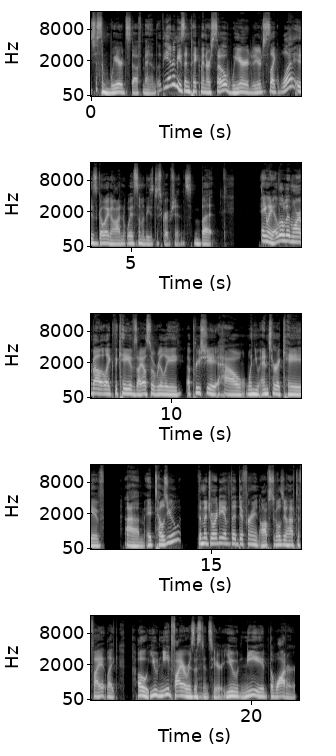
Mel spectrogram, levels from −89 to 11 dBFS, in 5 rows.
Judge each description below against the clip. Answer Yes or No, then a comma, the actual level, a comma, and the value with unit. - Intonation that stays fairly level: No, average, 4.2 semitones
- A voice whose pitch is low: No, medium, 145 Hz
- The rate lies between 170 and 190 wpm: No, average, 200 wpm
